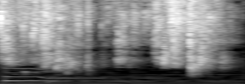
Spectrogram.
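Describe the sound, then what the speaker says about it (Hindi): Water runs from a tap in a newly fitted bathroom, a close, steady splashing gush with a slightly fluctuating hiss and no talking over it. "पानी भी आ रहा है।"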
